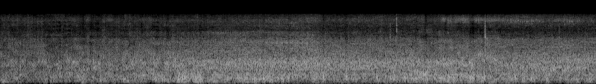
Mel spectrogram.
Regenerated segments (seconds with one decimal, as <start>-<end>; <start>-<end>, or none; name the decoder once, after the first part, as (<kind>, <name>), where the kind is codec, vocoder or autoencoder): 0.0-1.8 (codec, HILCodec); 4.2-5.0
